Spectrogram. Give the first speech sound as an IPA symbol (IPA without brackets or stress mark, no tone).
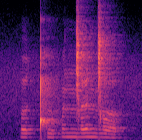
ɜ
